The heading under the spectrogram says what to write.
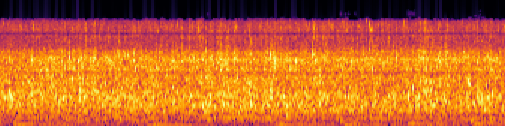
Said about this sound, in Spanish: Bueno, este sonido se llama Piedrecitas en el arroyo.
